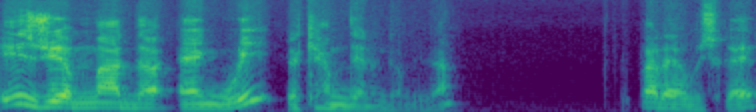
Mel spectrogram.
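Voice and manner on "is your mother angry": pitch climbs on final word angry. Teacher showing yes-no question intonation: rising pitch at the end. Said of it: "의문사 육하원칙이 없으면 무조건 뒤를 올려 읽습니다".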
